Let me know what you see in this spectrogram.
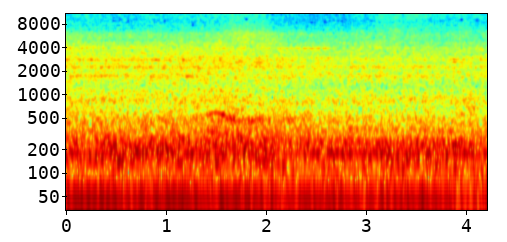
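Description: Passenger train passing through the station at speed without stopping: a steady rush of wheels on rail with a low rumble underneath.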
